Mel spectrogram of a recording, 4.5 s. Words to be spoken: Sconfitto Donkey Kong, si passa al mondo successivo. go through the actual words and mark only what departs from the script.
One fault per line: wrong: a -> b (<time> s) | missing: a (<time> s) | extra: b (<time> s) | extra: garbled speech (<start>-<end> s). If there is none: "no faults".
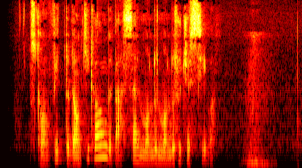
missing: si (1.7 s)
extra: mondo (2.4 s)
